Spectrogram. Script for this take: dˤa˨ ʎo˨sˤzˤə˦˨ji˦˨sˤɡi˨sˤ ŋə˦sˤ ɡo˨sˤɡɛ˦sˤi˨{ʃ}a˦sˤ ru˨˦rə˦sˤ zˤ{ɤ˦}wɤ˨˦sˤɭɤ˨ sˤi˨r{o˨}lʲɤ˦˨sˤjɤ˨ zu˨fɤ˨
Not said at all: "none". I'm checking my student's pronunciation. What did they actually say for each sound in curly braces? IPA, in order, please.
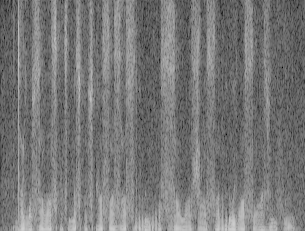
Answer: z, ɤ˦, o˦˨

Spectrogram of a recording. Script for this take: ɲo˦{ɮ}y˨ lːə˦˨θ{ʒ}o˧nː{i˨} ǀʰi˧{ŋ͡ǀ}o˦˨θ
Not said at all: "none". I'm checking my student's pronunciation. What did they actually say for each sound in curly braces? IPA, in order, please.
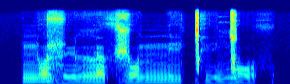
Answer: ɮ, ʒ, i˦, ŋ͡ǀ

